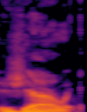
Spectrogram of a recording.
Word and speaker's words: Xiao: Uh, th- there was a study done a few years ago by a Dr. Shan, I think I'm pronouncing his name right, Xiao, X I A O.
